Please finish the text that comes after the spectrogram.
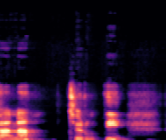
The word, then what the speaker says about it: Anna Ceruti: I'm my name is Anna Ceruti, just so you know how you pronounce it.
